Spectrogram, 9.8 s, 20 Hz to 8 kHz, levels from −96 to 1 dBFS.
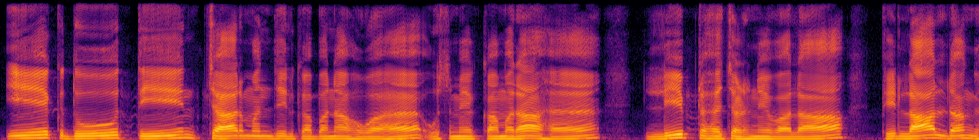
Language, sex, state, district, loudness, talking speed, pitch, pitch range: Hindi, male, Bihar, Supaul, -18 LUFS, 120 wpm, 135 Hz, 125-145 Hz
